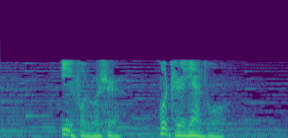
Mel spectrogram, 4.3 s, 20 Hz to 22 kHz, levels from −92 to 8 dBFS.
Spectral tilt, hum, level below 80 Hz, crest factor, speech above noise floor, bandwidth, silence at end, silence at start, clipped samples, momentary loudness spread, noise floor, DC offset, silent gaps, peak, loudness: -9.5 dB/octave; none; -32 dBFS; 20 dB; 26 dB; 3.8 kHz; 0.45 s; 0 s; under 0.1%; 22 LU; -48 dBFS; under 0.1%; none; -4 dBFS; -23 LUFS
